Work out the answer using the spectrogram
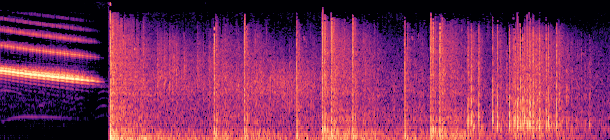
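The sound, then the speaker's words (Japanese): Fireworks explode in many irregular crackling pops and bangs of varying loudness, starting abruptly after a short whistling tone and continuing densely to the end. “花火のお話。”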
